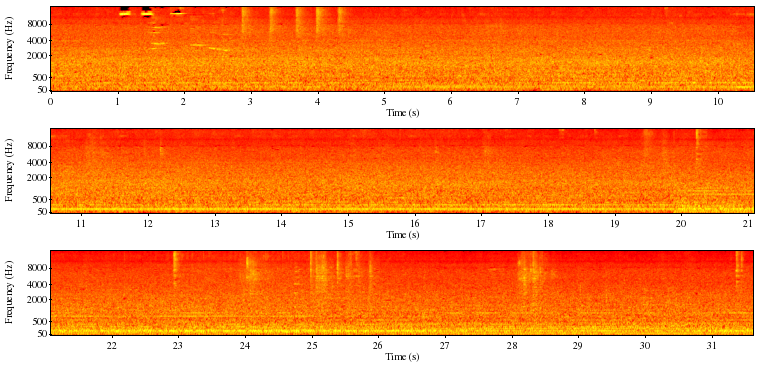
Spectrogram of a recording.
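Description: Sago-pearl (sabudana) processing machinery running: electric motors and a rake conveyor give a loud, steady machine drone with a low hum. About two-thirds of the way in the sound changes abruptly, as a lower hum and a faint higher whine join.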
